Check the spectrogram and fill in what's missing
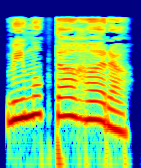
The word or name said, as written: ವಿಮುಕ್ತಾಹಾರ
